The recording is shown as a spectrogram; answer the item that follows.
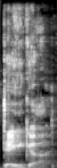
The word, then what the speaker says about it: DEGA: So just like DeFi for decentralized finance, I believe it's pronounced DEGA, D-E-G-A, decentralized gaming.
